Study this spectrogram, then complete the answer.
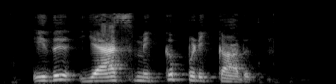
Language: Tamil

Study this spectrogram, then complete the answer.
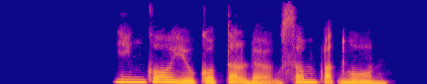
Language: Cantonese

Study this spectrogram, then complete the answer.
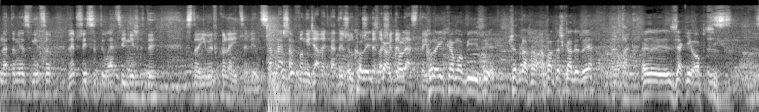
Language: Polish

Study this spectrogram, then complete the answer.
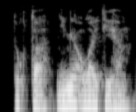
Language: Bashkir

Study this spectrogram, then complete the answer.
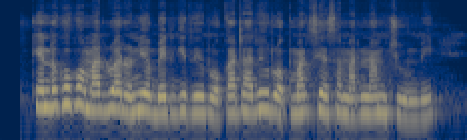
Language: Luo (Kenya and Tanzania)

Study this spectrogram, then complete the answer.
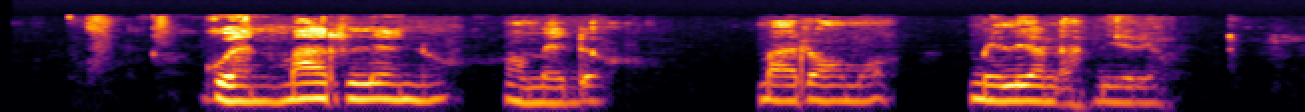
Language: Luo (Kenya and Tanzania)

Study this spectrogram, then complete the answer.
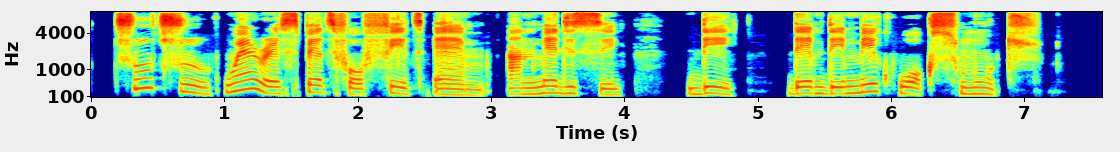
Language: Nigerian Pidgin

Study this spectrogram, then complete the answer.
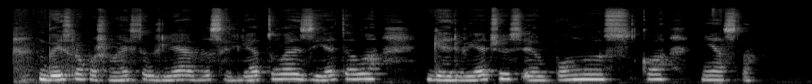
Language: Lithuanian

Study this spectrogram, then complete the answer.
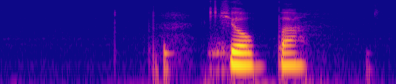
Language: Swedish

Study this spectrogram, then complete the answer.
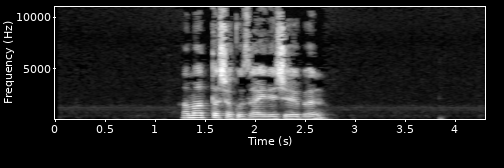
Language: Japanese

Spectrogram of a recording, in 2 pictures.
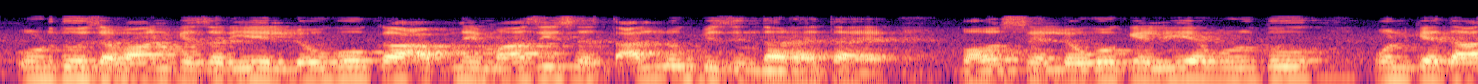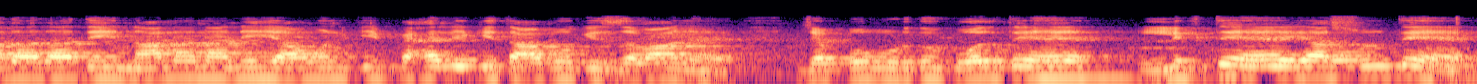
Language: Urdu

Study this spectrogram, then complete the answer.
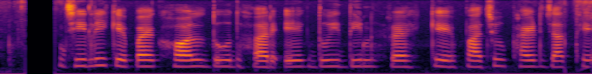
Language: Chhattisgarhi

